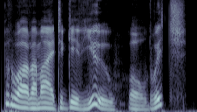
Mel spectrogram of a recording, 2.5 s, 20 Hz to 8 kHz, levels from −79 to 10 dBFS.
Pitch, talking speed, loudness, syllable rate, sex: 140 Hz, 220 wpm, -17 LUFS, 4.0 syllables/s, male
